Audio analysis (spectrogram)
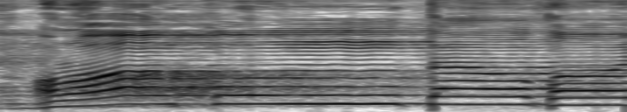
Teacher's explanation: Izhar artinya jelas, syafawi artinya bibir. Dibaca jelas di bibir. Rakum tidak ditahan pendengungannya. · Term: izhar syafawi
